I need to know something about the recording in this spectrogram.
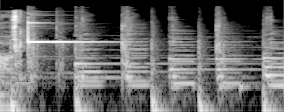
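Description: A single bright ding, a quiz chime sound effect marking that the answer countdown has run out, rings for under a second over light background music of short stepped notes.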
